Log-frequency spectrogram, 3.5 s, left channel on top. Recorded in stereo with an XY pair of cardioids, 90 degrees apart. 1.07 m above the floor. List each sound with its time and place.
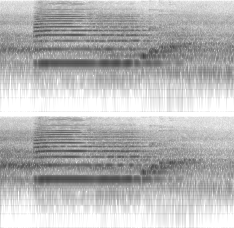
0.5 s a trumpet: 25° right, 1.6 m
2.1 s a giggle: 40° left, 1.6 m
